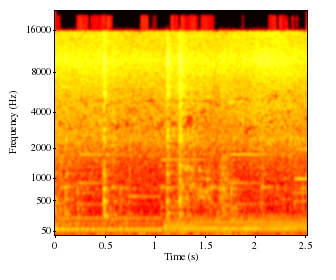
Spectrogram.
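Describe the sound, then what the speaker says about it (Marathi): Chopped vegetables with capsicum stirring and softening in a kadhai, a low steady sizzle with a few sharp spatula scrapes and clinks, close and alone without talk. "ह्या भाज्या आपल्याला मऊ होईपर्यंत चांगल्या वाफवून घ्यायच्या आहेत"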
